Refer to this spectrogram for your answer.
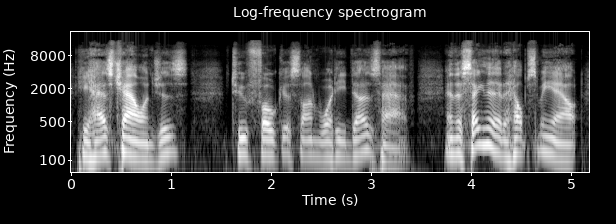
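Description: A man being interviewed, telling stories in an animated, rambling way. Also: medium pitch, normal speed, no room sound, clean studio sound. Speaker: guest. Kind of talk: casual interview talk.

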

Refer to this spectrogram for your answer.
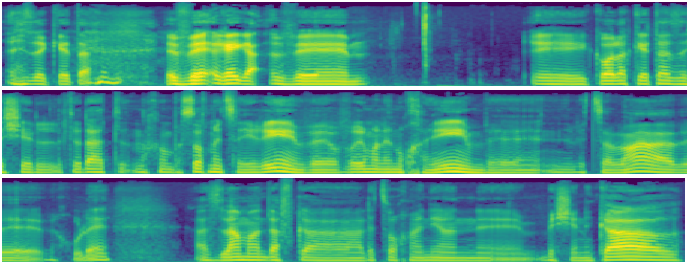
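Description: A man hosting a casual radio-studio podcast interview, eager and excitable, with rambling questions. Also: mid-range voice, clear, resonant tone, dry recording. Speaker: podcast host.

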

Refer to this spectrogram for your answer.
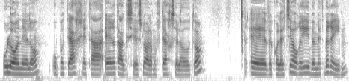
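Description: A young woman speaks as an interview guest, recounting a personal ordeal in a low voice. She talks haltingly, with many fillers and restarts. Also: fairly even intonation, darkish tone. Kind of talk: emotional personal account in an interview.

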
